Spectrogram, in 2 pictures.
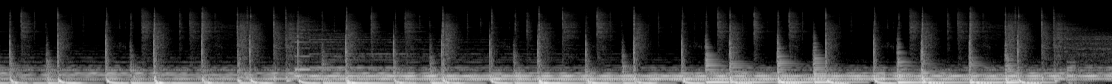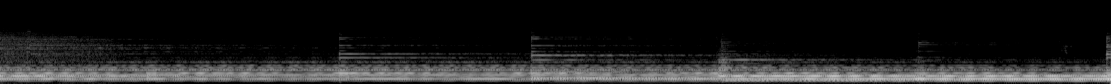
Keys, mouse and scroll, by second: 1.7-4.8 drag, 5.7-7.0 middle drag, 7.0-10.0 drag, 10.6-14.2 right drag, 15.9 KP_0, 18.2-21.3 drag, 21.8-22.2 scroll down 1.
